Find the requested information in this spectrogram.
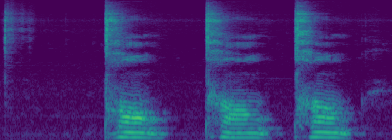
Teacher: uma aspiração você sente como se fosse um R nas audição parece que tem um R ali mas não tem R nenhum ele só tá sendo aspirado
